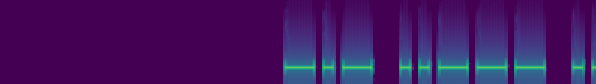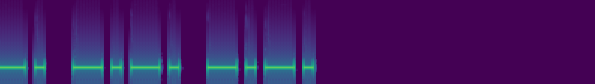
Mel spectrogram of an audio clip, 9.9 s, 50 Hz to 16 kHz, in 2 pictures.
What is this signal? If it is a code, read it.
Morse code, heard as a keyed tone, about 15 wpm, 700 Hz. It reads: K2RCC
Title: USA Call Signs - 5 Characters - Repeated 2x - 15wpm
